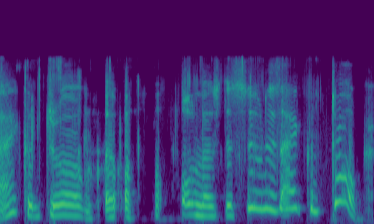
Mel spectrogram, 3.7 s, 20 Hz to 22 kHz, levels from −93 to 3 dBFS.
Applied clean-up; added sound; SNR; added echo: neural mask model Resemble Enhance denoiser.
